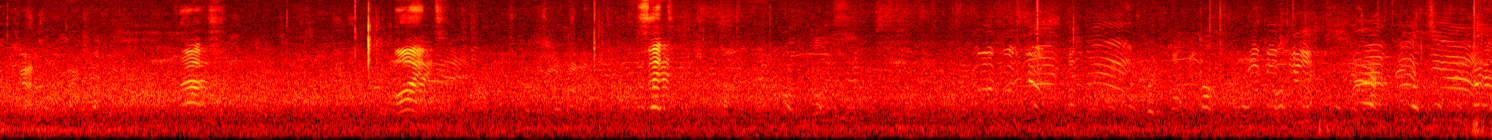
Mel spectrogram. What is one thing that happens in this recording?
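Young women playing rugby shout to each other outdoors.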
